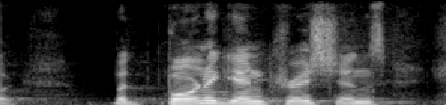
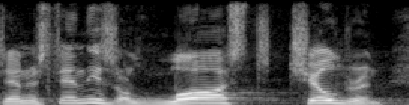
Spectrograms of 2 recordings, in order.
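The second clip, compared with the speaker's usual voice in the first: normal talking voice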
